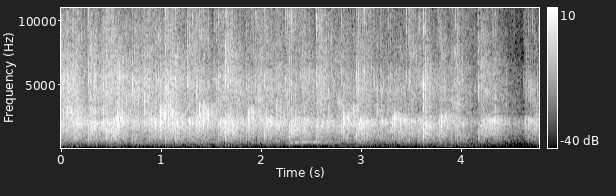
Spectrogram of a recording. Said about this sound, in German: Geben wir doch mal nochmals einen herzlichen Applaus für das, was wir als Gemeinde hier leben dürfen.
